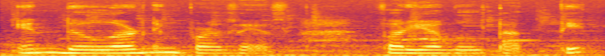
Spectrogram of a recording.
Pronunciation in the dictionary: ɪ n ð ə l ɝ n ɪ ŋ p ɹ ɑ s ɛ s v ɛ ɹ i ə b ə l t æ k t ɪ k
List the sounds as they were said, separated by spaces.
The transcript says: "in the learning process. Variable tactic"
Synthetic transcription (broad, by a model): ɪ n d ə l ɝ n ɪ ŋ p ɹ ɑ s ɛ s f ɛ ɹ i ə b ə l t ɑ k t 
